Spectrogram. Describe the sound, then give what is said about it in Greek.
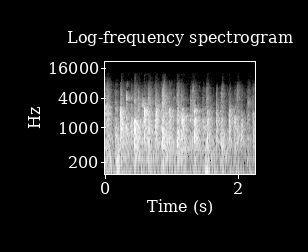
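Faint applause, a quick and uneven patter of many claps running without pause through the whole moment. “Εμάς χειροκροτούν? Όχι, αυτόν.”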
